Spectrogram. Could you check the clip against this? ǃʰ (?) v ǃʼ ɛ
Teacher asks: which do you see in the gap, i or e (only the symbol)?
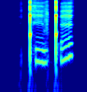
e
